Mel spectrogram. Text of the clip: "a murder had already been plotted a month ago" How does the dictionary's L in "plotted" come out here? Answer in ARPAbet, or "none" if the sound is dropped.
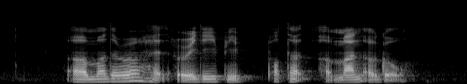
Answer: none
